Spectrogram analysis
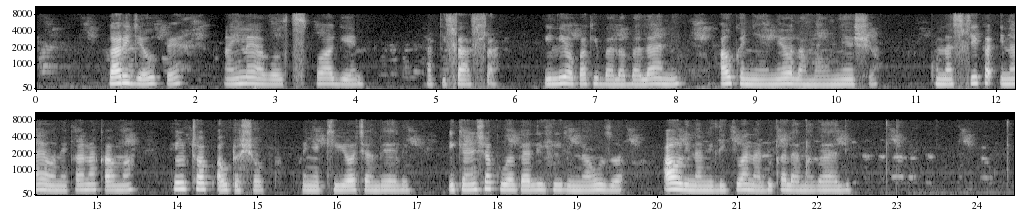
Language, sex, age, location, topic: Swahili, female, 18-24, Nairobi, finance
